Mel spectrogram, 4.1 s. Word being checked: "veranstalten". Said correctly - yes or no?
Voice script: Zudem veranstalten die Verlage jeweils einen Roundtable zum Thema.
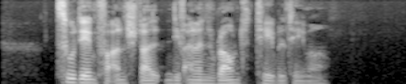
yes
